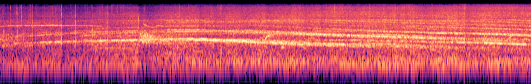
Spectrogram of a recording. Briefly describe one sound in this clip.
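Motorcycle engines rumble as they pass close by.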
